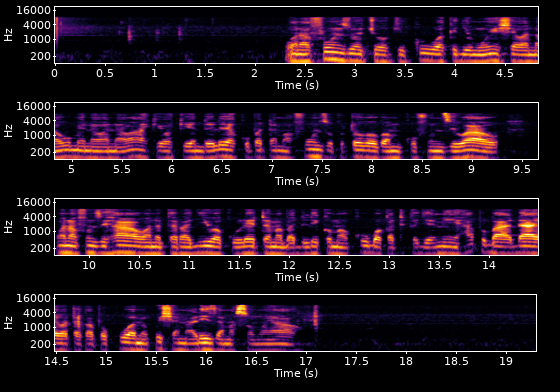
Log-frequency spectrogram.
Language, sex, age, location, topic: Swahili, male, 18-24, Dar es Salaam, education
